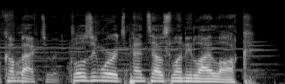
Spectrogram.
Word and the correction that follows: Lilac: You still said it wrong. – Shut up. – Is it Lilac? – No. No, it's not Lilac. – Oh, love you a long time. – You know what the flower is? – A lilac? – Yeah, a lilac. – A lilac. – There you go. That's how you say it.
